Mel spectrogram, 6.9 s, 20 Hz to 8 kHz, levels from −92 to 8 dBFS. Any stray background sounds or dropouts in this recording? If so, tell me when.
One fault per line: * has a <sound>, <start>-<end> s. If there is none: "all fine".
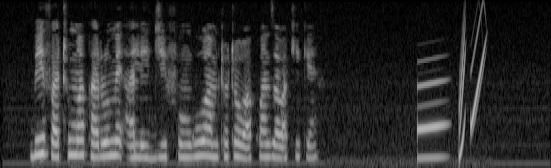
* has a chirp, 5.2-6.1 s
